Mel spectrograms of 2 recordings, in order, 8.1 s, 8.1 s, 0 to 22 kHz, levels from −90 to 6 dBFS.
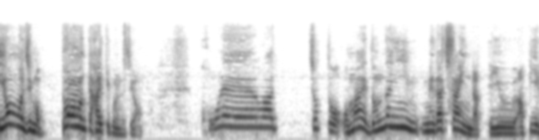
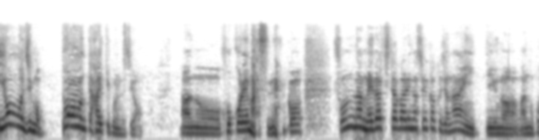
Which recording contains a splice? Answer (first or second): second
